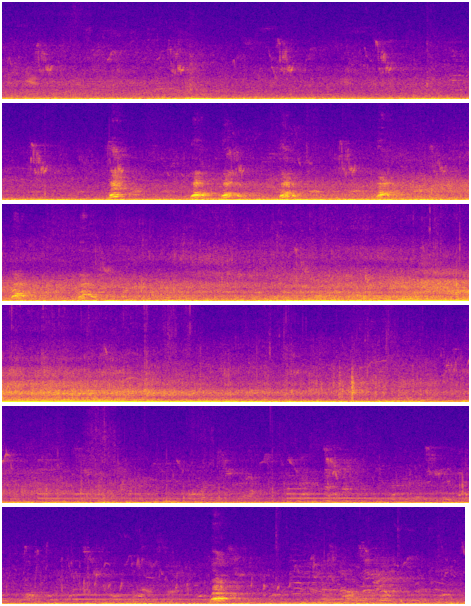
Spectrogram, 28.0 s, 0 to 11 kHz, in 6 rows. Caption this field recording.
while waiting for departure, a short walk around the station in Lom, which in fact does not exist..., except that a train stops here... (Sony PCM D50, Primo EM 172)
